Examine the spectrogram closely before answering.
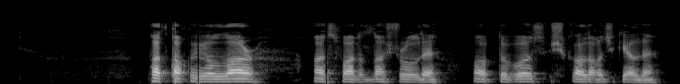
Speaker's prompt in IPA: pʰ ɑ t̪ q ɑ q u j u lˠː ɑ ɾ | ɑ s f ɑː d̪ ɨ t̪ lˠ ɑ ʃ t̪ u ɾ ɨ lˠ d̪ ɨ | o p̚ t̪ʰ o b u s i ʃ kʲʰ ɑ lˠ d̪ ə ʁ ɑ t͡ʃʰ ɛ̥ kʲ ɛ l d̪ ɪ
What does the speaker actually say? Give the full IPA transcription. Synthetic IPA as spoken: pʰ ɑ t̪ q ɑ q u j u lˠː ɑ ɾ | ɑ s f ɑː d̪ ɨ t̪ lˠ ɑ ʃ t̪ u ɾ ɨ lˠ d̪ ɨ | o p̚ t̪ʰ o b u s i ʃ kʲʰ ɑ lˠ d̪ ə ʁ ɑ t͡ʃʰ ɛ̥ kʲ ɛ l d̪ ɪ

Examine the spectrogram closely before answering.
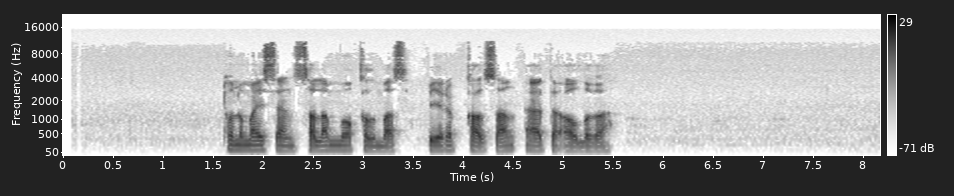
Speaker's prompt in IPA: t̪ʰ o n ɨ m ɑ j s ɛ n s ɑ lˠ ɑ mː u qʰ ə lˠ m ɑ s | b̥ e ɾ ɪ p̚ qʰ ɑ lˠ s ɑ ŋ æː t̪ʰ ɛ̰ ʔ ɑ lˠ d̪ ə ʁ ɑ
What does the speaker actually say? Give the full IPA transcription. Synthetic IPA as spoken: t̪ʰ o n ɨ m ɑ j s ɛ n s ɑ lˠ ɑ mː u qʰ ə lˠ m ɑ s | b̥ e ɾ ɪ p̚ qʰ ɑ lˠ s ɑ ŋ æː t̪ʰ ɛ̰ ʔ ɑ lˠ d̪ ə ʁ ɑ

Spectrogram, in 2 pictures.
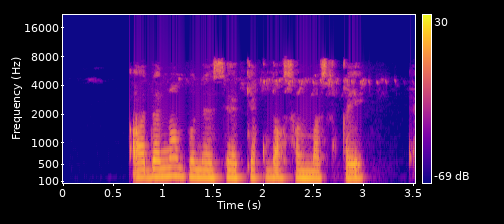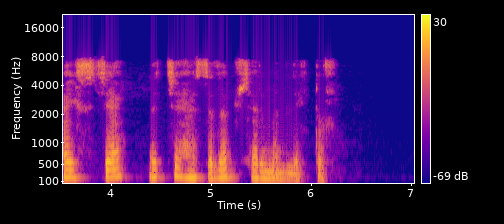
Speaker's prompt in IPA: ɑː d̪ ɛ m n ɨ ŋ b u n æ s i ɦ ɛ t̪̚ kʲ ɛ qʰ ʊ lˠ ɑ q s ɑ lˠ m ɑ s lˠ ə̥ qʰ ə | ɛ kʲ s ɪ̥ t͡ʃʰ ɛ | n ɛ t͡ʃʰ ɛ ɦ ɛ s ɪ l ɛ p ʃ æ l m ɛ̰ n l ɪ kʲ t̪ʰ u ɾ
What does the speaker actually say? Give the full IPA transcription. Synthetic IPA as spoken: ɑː d̪ ɛ m n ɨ ŋ b u n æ s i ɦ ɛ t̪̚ kʲ ɛ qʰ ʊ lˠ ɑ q s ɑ lˠ m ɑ s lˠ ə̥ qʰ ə | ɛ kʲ s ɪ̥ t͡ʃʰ ɛ | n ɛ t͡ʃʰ ɛ ɦ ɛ s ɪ l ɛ p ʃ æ ɾ m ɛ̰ n l ɪ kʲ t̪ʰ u ɾ

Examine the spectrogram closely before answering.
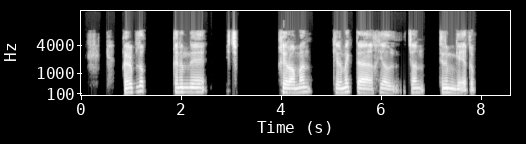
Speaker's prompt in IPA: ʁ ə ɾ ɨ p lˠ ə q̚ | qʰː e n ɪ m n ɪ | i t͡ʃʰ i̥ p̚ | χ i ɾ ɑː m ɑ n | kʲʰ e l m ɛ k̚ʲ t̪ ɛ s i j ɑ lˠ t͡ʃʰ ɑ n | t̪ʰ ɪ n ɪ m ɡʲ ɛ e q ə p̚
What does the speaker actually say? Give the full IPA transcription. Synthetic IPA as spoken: ʁ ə ɾ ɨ p lˠ ə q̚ | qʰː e n ɪ m n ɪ | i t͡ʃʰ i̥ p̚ | χ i ɾ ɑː m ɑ n | kʲʰ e ɾ m ɛ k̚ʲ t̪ ɛ χ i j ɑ lˠ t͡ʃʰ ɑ n | t̪ʰ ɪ n ɪ m ɡʲ ɛ e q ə p̚

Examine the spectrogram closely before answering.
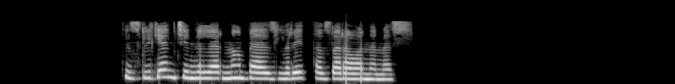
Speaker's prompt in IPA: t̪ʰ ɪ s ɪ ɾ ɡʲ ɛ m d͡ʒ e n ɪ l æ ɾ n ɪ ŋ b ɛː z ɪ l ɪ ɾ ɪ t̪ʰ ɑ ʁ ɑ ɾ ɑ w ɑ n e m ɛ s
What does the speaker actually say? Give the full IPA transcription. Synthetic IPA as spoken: t̪ʰ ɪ z ɪ l ɡʲ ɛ n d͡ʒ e n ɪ l æ ɾ n ɪ ŋ b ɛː z ɪ l ɪ ɾ ɪ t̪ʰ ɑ z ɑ ɾ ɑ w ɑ n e m ɛ s

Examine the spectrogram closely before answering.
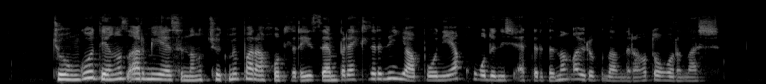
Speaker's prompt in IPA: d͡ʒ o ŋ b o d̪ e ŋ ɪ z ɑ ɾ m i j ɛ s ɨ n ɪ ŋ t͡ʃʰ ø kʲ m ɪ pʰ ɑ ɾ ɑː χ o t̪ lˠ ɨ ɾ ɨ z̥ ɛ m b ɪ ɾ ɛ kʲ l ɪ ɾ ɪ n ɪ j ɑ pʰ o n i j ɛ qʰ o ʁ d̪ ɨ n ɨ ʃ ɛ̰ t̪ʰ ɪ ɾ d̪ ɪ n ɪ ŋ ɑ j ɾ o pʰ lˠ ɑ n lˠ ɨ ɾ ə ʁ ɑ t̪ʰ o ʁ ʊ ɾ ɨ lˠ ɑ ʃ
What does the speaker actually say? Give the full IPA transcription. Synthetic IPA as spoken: d͡ʒ o ŋ ɡ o d̪ e ŋ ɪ z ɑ ɾ m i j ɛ s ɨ n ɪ ŋ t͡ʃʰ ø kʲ m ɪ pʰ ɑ ɾ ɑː χ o t̪ lˠ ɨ ɾ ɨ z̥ ɛ m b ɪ ɾ ɛ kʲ l ɪ ɾ ɪ n ɪ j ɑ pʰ o n i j ɛ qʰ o ʁ d̪ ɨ n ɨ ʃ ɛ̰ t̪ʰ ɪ ɾ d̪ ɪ n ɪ ŋ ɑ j ɾ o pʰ lˠ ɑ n lˠ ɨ ɾ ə ʁ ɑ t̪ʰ o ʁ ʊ ɾ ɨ lˠ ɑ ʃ

